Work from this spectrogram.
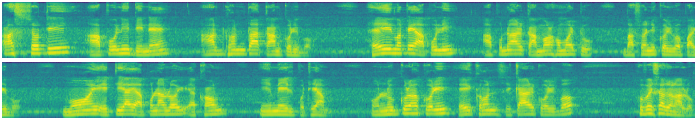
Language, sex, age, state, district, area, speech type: Assamese, male, 60+, Assam, Golaghat, urban, read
